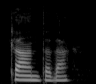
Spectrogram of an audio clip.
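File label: "cantat", female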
